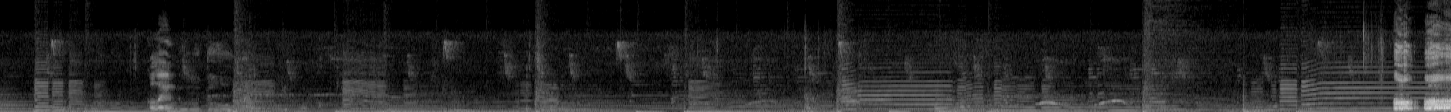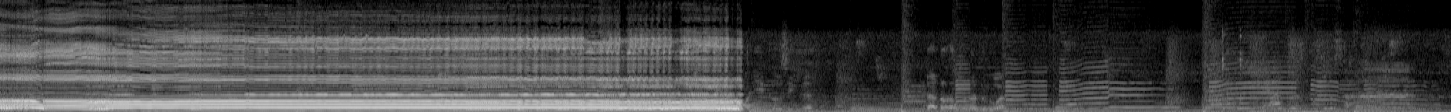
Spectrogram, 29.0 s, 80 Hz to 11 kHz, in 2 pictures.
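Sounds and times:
rooster long crow: 14.0 - 22.0.

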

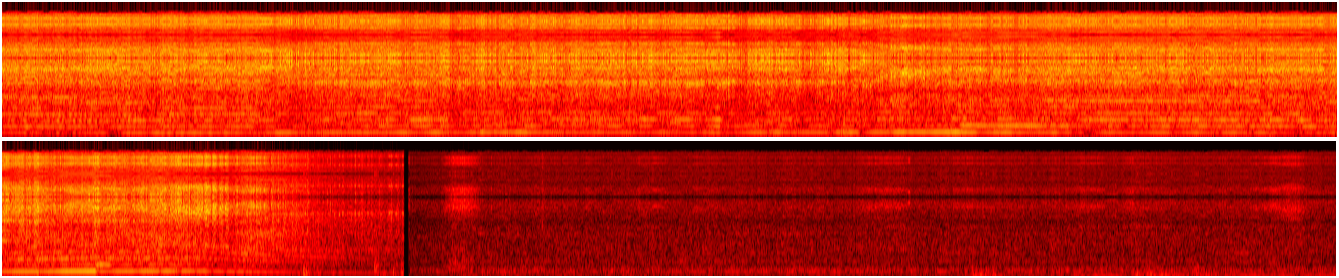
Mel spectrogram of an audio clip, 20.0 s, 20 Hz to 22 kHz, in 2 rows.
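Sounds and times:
electric sander running: 0.0 - 13.1
motor winding down: 0.0 - 13.1.

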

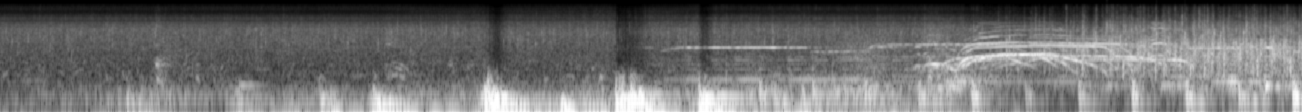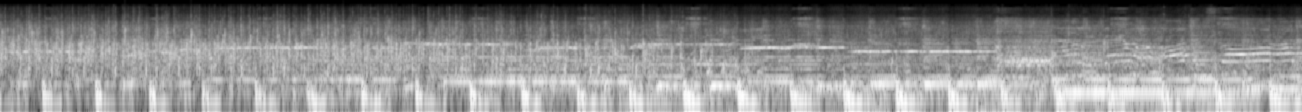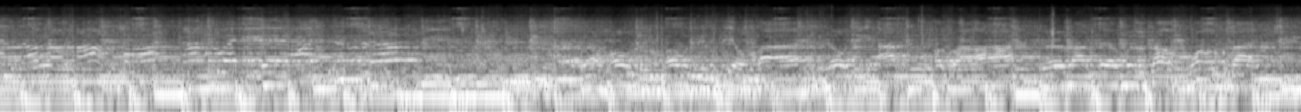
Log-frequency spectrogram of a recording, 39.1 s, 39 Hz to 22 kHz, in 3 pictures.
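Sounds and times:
low thumps: 1.2 - 10.0, 12.7 - 31.6
music with a steady beat: 6.2 - 10.4, 11.1 - 39.0
guests clapping and cheering: 8.8 - 30.0.

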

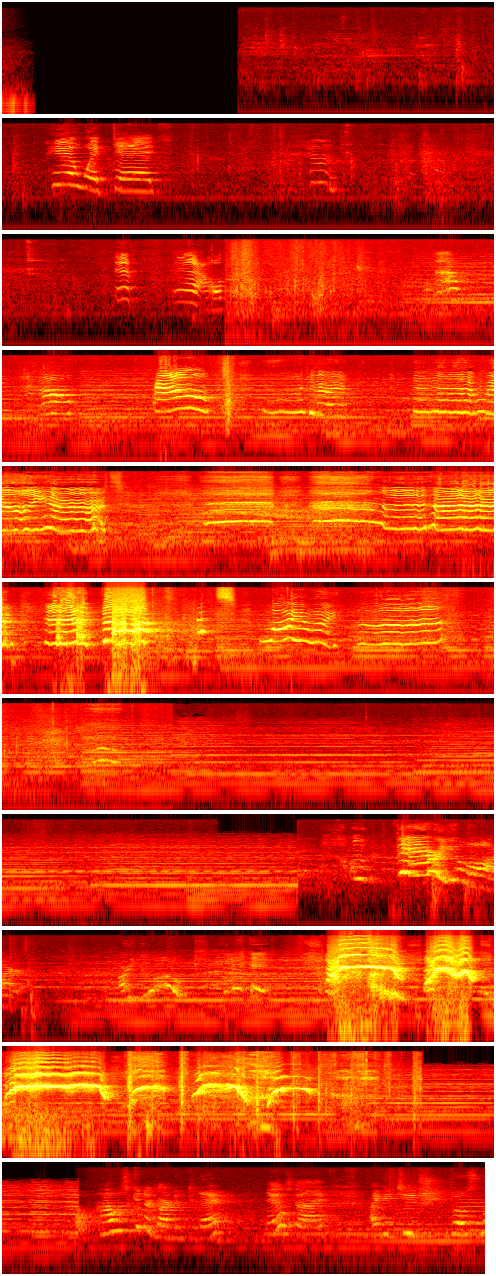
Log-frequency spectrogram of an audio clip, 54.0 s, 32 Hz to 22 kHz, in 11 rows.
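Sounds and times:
background music: 13.3 - 54.0
child wailing: 16.2 - 18.2, 18.8 - 20.8, 21.6 - 29.1, 30.3 - 30.8, 40.9 - 48.2
girls screaming: 21.7 - 27.0, 42.5 - 48.1.

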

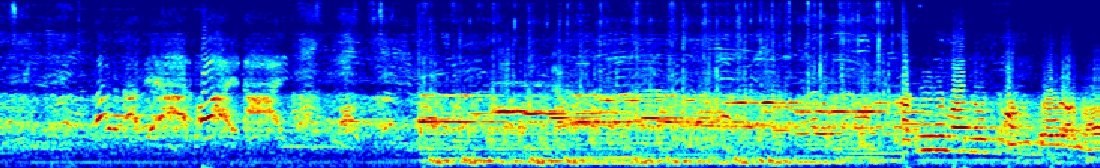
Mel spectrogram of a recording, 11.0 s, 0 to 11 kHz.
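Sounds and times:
crowd shouting and chanting: 0.0 - 10.6.

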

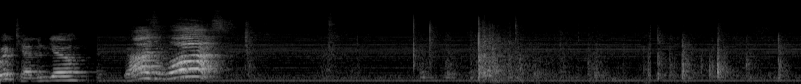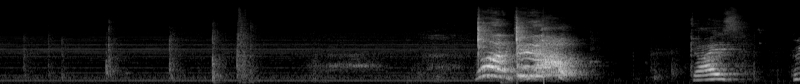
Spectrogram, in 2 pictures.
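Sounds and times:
amplifier mains hum: 0.4 - 16.0.

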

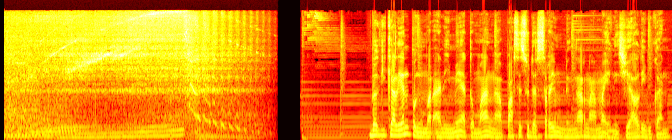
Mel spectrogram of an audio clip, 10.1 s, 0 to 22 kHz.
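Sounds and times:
car engine accelerating: 0.1 - 4.2.

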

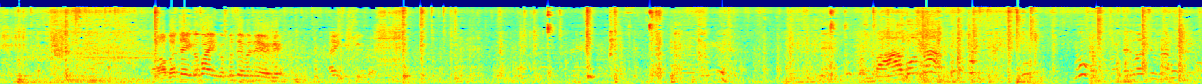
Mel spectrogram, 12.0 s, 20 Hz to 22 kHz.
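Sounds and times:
car engine running inside cabin: 0.0 - 12.0
knocks and rattles: 0.0 - 12.0.

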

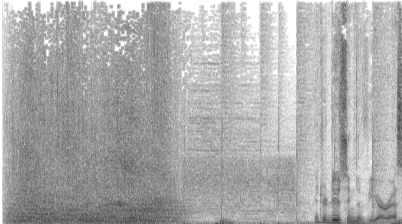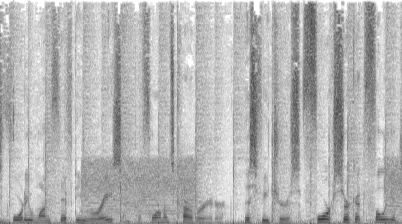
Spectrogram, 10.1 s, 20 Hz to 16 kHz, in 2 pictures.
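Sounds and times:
race car engine at high revs: 0.0 - 3.2.

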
